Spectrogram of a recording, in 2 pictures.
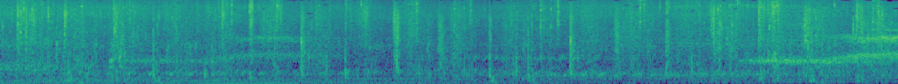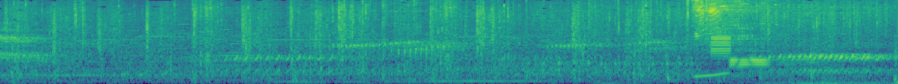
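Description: Quick footsteps run over soft ground.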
